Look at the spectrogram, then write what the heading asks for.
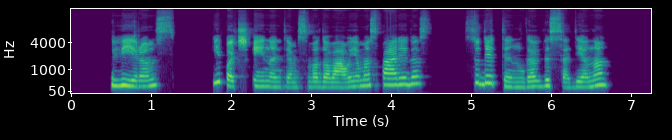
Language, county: Lithuanian, Telšiai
